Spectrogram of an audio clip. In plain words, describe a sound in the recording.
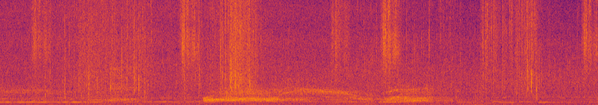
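Footsteps thud on a wooden bridge.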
